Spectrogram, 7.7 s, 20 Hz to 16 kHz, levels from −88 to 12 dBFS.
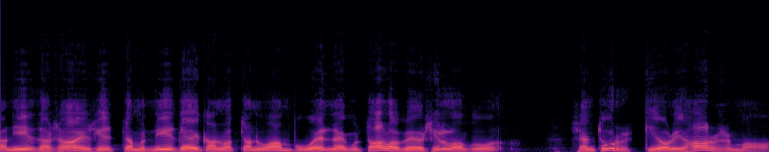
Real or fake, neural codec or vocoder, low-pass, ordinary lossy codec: fake; autoencoder, 48 kHz, 32 numbers a frame, DAC-VAE, trained on Japanese speech; 14.4 kHz; none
